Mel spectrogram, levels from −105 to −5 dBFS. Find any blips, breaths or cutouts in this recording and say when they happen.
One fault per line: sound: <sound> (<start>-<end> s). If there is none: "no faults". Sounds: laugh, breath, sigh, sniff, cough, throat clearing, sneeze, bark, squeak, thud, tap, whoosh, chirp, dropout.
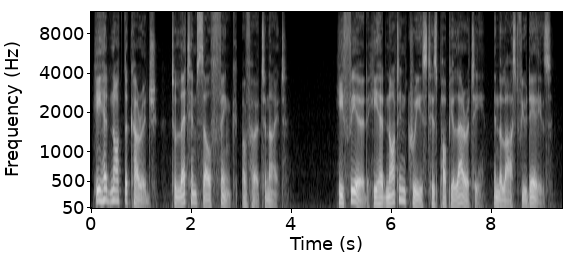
no faults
